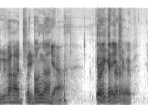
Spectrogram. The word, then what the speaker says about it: Wodonga: Are you supposed to say Wodonga? Wodonga. Albury Wodonga. Yeah, anyway, I was nearly at your house. Wodonga. With a hard G. Wodonga.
